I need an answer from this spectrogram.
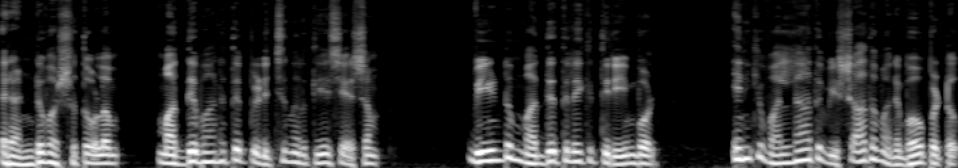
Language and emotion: Malayalam, sad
